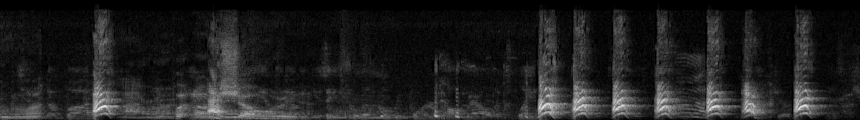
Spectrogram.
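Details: A female Keeshond called Pancake having a hissy fit at home: a person chatters to her amid scattered grumbles, then she bursts into a rapid string of seven high, sharp barks.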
